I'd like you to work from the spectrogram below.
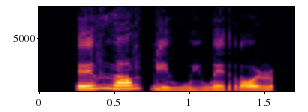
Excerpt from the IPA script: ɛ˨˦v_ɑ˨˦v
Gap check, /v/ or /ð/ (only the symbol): ð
